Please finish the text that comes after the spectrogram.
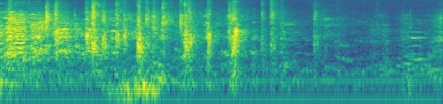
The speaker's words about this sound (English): That was a good answer. Let's clap our hands for the man of God.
